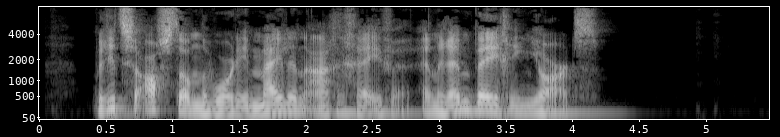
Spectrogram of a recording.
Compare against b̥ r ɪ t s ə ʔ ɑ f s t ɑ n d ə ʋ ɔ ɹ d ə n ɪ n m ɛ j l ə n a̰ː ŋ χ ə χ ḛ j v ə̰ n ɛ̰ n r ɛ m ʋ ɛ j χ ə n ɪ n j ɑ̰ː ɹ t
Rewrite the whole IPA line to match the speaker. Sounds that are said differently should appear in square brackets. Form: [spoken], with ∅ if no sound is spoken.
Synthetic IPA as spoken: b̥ r ɪ t s ə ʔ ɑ f s t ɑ n d ə ʋ ɔ ɹ d ə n ɪ n m ɛ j l ə n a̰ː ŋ χ ə χ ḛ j v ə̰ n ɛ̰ n r ɛ m ʋ [e] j χ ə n ɪ n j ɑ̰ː ɹ t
